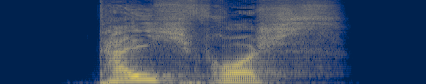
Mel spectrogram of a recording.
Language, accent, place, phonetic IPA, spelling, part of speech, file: German, Germany, Berlin, [ˈtaɪ̯çˌfʁɔʃs], Teichfroschs, noun, De-Teichfroschs.ogg
- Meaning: genitive of Teichfrosch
